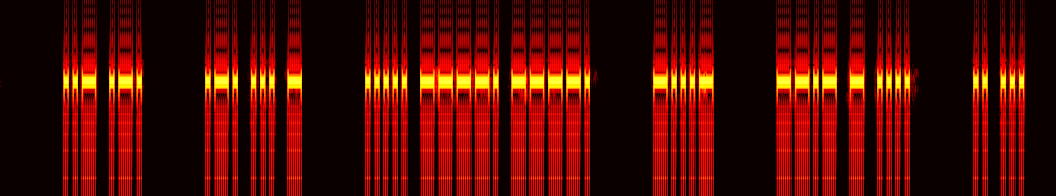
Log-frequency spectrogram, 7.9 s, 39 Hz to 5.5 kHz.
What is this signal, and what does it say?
Morse code, heard as a keyed tone, about 34 wpm, 700 Hz. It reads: UR RST 599 <BT> QTH IS
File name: UK MASTER QSOs TRAINING / 35WPM / UK MASTER QSOs 0002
